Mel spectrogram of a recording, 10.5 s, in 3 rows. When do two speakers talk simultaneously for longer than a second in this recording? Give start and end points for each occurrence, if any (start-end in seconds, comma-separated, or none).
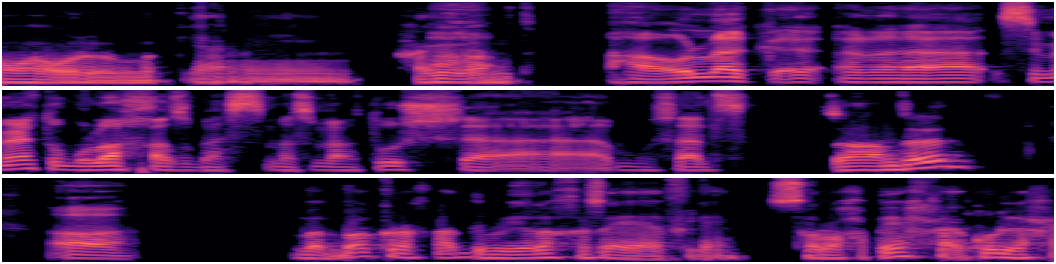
none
